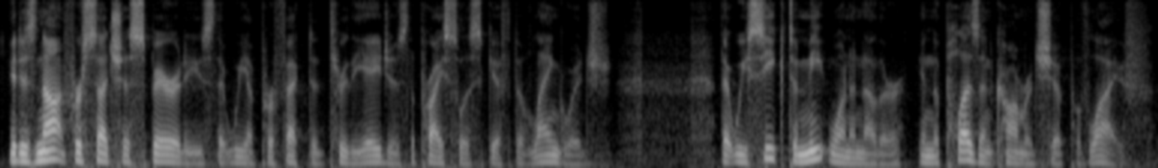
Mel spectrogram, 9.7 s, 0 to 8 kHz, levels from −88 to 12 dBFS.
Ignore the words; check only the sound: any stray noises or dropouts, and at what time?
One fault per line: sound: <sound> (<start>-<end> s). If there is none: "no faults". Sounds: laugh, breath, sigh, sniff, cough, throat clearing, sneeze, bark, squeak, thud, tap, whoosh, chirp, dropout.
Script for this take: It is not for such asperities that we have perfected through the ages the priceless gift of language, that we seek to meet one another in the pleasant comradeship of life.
no faults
